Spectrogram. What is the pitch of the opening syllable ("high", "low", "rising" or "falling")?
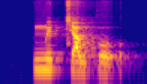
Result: high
